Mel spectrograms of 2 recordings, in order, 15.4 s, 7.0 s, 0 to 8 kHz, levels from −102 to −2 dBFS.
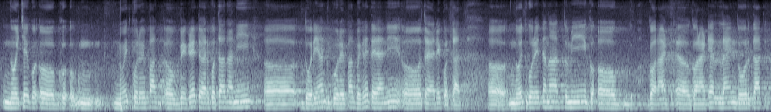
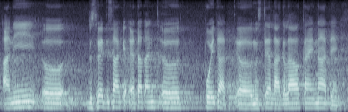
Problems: background sounds at intervals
